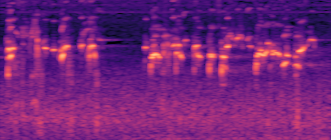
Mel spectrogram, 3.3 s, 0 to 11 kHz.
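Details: At a Decorah, Iowa eagle nest, 4 February 2019 around 9:15 AM, the female and an intruding eagle vocalize after the male brings prey. Rapid high, squeaky chirps in two bursts, thin and piping.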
